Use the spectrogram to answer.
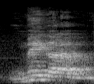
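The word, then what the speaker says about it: ω: 자, 참고로 이제 이 기호에 대해서 모르시는 분들도 많을 텐데 이 기호는 우리가 이제 W라고 보통 읽지 않습니다. 되게 영어 알파벳에 이제 W랑 되게 비슷하게 생겼죠. 근데 이 녀석은 이제 오메가라고 읽는 녀석이에요. 오메가.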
